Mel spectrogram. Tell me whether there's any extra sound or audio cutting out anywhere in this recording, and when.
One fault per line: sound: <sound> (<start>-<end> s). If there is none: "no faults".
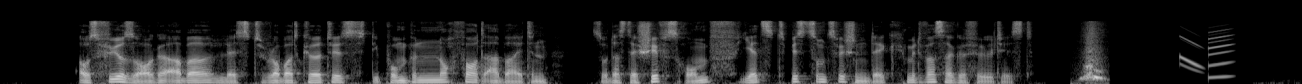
sound: whoosh (10.7-11.1 s)
sound: chirp (11.8-12.4 s)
